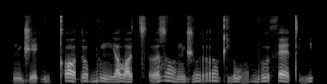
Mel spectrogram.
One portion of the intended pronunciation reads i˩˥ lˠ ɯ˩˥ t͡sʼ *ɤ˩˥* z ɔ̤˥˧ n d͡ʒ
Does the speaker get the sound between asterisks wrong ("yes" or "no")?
no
